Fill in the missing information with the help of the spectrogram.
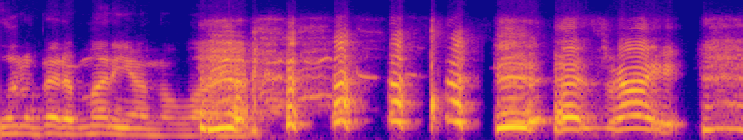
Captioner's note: laughter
